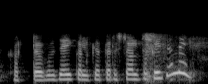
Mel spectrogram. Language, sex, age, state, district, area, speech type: Odia, female, 60+, Odisha, Jharsuguda, rural, conversation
